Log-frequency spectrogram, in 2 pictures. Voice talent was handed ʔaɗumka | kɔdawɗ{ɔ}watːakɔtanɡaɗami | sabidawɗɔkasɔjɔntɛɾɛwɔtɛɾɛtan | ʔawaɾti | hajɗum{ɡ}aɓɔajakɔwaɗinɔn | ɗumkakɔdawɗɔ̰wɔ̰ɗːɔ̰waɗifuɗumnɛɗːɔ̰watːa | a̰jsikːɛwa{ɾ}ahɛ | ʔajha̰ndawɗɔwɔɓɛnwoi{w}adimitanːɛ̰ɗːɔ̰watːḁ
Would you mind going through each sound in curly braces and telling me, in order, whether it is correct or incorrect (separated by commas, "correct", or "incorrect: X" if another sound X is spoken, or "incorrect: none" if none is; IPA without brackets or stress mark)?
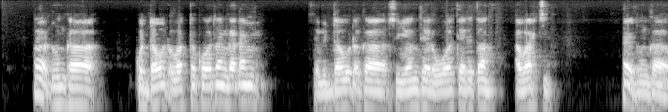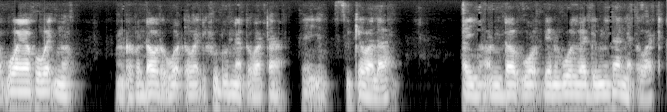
correct, incorrect: k, incorrect: l, correct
